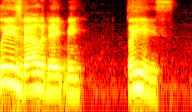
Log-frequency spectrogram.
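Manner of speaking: wry, sarcastic, pretend pleading tone. With still nothing in the chat, begging viewers to subscribe, sarcastic mock pleading. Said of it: "I'm being sarcastic, obviously".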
